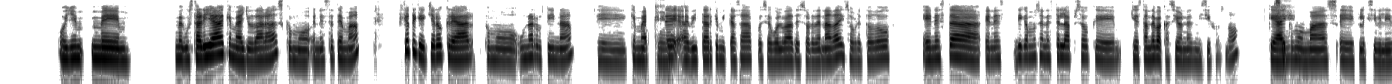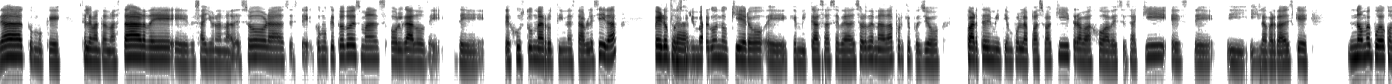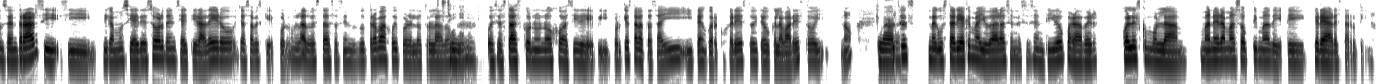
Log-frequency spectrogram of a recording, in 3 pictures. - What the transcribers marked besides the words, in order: none
- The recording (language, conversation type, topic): Spanish, advice, ¿Cómo puedo crear rutinas diarias para evitar que mi casa se vuelva desordenada?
